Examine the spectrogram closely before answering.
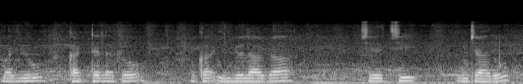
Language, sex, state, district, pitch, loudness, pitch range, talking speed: Telugu, male, Telangana, Hyderabad, 145 Hz, -15 LUFS, 135-150 Hz, 80 wpm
